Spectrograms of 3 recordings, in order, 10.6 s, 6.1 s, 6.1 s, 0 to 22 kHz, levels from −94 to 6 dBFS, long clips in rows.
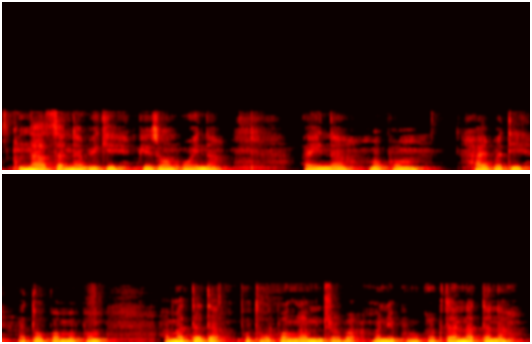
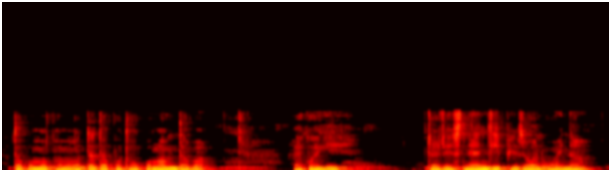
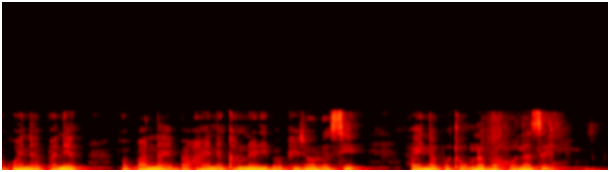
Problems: none marked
